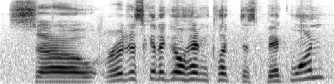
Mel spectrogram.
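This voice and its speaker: A man's voice: extremely high pitch, animated, brisk, a little hiss or hum. A man streaming a video game, chatting loosely with viewers and explaining a puzzle with many fillers. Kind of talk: casual let's-play commentary.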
